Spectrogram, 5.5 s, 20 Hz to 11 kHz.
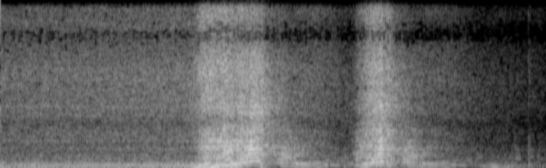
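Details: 2024 Carbon Flash Chevrolet C8 Corvette Z06 V8, reportedly with an MMX Forge stroker and max-effort cam, cold start in a garage: smooth, even fast idle, then two crisp blips that rise and fall cleanly; normal cold start with free revs.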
